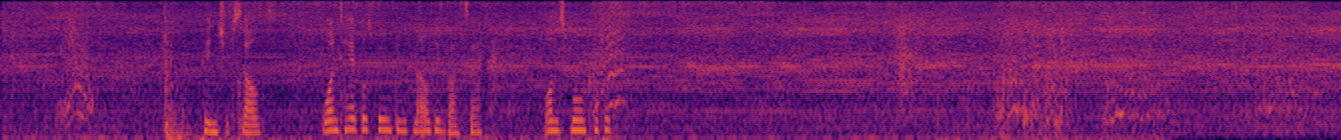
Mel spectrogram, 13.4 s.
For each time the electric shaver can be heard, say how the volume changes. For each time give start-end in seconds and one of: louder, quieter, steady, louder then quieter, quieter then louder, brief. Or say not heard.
0.0-13.3 louder.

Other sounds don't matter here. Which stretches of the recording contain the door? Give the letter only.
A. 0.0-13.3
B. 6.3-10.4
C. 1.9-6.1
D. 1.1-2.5
D.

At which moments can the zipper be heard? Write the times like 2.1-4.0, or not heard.
0.6-1.1, 4.8-6.3, 9.3-11.8.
